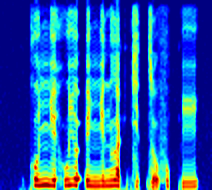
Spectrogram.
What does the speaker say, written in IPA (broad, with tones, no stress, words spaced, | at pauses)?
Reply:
ko˨˦ɲe˨˩hwi˧ə̯ ʔe˨˩ɲe˨˦n la˨˩k̚t͡ɕe˨˩t̚ zo̰˧˥fo˨˩p̚ ʔi˨˦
